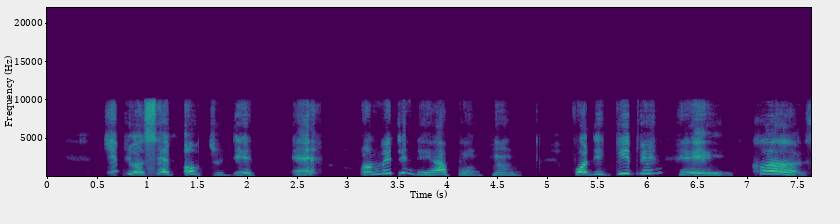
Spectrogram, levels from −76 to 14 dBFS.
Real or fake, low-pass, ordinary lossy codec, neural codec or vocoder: fake; 9.9 kHz; none; codec, 24 kHz, 3 kbps, HILCodec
